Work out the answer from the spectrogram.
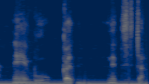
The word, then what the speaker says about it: Nebuchadnezzar: Nebuchadnezzar. 5. 5. 5 syllables. Obviously, the stress is on this net 5. syllable. Yeah. Netzar. Notice that chaf is soft.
